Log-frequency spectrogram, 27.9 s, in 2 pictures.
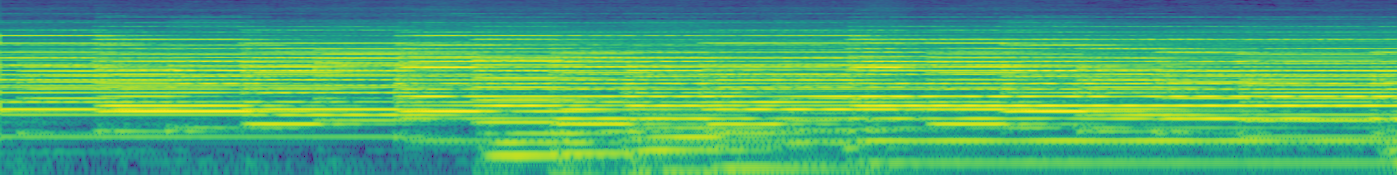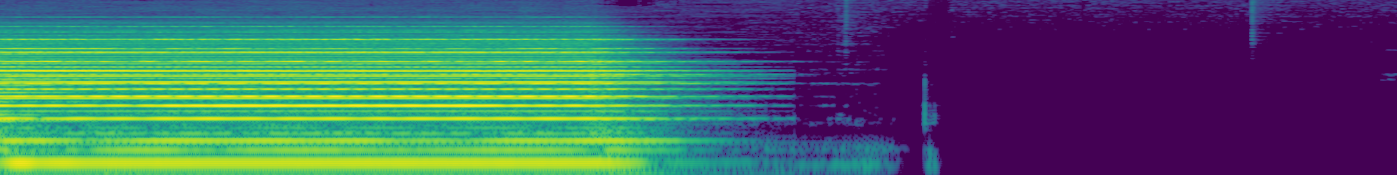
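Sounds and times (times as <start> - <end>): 
organ: 0.0 - 21.6.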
